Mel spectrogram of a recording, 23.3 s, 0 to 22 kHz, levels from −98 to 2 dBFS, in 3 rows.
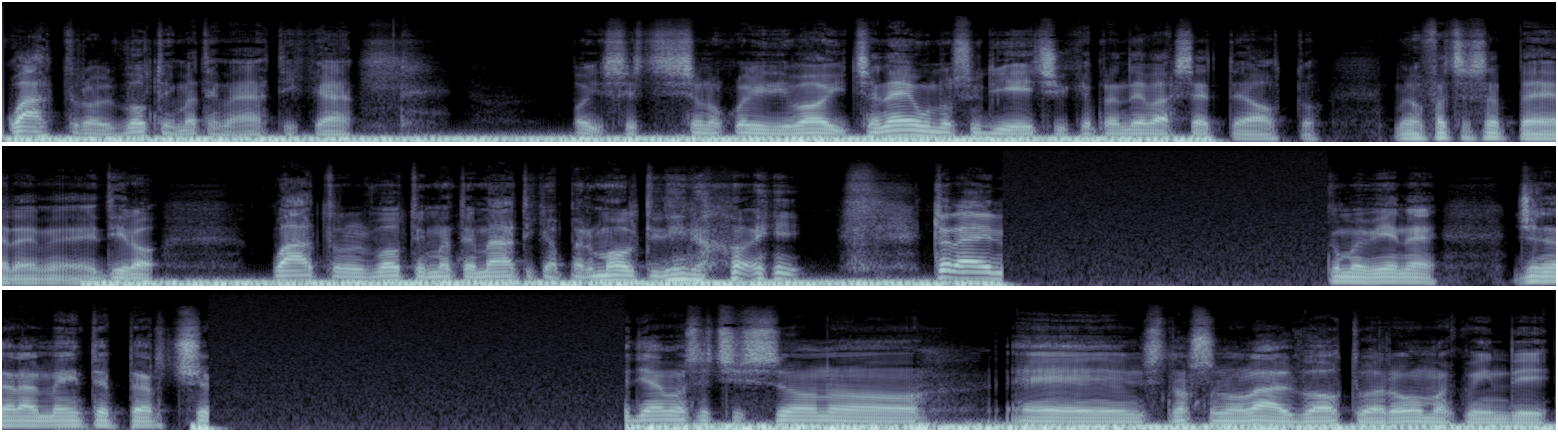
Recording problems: low rumble; faint; until 6 s, from 8 to 13 s and from 16 s on; 20 dB below the speech
audio cutting out; at 13 s for 1.5 s and at 17 s for 2 s

